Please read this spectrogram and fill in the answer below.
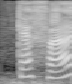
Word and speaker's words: kapha: Ça s'écrit kapha. Kapha, et ça se prononce kapha ou kappa.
